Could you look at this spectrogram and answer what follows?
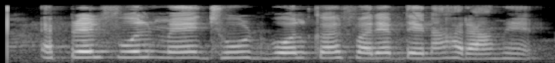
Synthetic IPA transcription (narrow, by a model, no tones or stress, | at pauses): ɛːpɾeːlfuːlmẽd͡ʒʱuːʈboːlkəɾfɐɾeb̚d̪eːnaɦɐɾaːmɦɛː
